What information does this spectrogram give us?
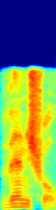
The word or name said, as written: vengeful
